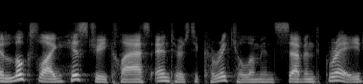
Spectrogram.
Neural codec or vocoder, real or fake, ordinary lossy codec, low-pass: codec, 24 kHz, 0.9 kbps, DualCodec; fake; AAC, 48 kbps; 7.2 kHz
